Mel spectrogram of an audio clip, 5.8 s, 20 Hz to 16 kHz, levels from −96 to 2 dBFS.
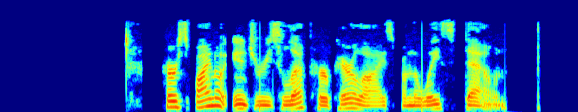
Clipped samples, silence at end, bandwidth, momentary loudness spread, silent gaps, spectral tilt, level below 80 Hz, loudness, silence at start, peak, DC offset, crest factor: under 0.1%; 0.75 s; 8.2 kHz; 12 LU; 1.44-1.62 s, 3.96-4.00 s, 4.57-4.64 s; -5 dB/octave; -58 dBFS; -19 LUFS; 1.25 s; -2 dBFS; under 0.1%; 18 dB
